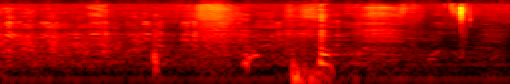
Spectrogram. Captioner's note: laughter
